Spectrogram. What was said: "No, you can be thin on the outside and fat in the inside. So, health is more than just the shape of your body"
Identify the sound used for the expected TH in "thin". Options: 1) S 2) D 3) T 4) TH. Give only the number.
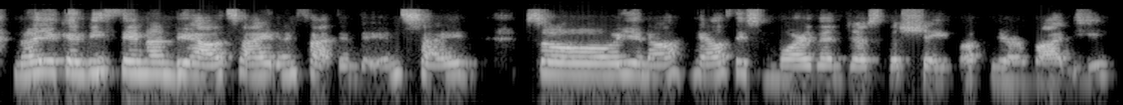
4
